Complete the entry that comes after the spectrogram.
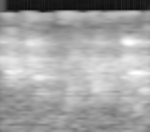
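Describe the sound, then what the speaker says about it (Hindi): Water poured into a breakfast mixture in a home kitchen, a steady, close splashing stream that runs without a break and stays fairly loud for the whole short moment. "अब आपने थोड़ा सा पानी आपने इसमें डालना है"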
